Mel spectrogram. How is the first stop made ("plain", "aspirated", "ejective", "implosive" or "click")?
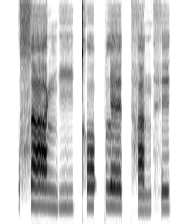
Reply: aspirated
